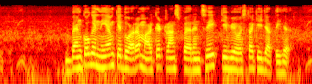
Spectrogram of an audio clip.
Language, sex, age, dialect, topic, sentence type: Hindi, male, 25-30, Hindustani Malvi Khadi Boli, banking, statement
